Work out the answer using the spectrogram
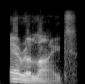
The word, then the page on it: aerolite: British English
